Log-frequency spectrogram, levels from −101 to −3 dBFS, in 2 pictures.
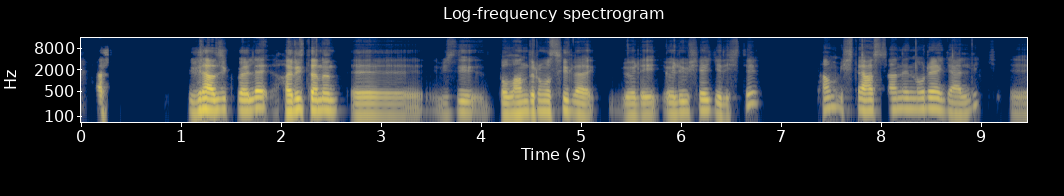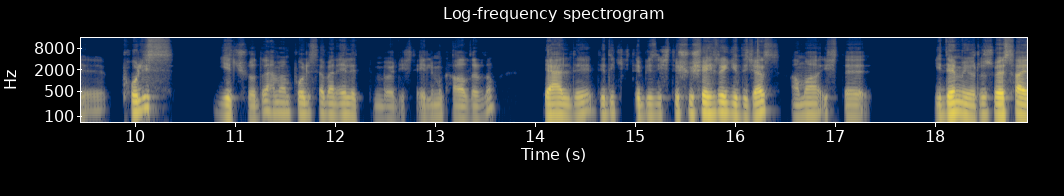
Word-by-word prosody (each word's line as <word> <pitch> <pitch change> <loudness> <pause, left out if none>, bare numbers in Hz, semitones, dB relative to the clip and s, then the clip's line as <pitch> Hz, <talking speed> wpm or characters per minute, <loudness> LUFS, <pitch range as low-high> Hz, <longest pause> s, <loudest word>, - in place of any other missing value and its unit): Has - - -2 0.8
Birazcık 150 +2 +6
böyle 150 +4 +5
haritanın, 145 +1 +4
eee, 110 - -4
bizi 120 - -8 0.2
dolandırmasıyla, 130 0 0 0.2
böyle 115 0 -6 0.2
öyle 120 +2 -3
bir - - -5
şey 145 +2 -2
gelişti. 120 - -7 0.6
Tam 165 +2 -6
işte 155 0 -4
hastanenin 155 +2 -1
oraya 160 0 +1
geldik. 130 - -7 0.3
Eee, 75 -12 -15 0.2
polis 170 +6 -1 0.4
geçiyordu. 100 +8 -5
Hemen 120 -1 -8
polise 115 -1 -5
ben 115 -1 -4
el 115 0 -4
ettim, 95 -2 -13
böyle 95 -1 -14
işte, - - -24
elimi 100 0 -12
kaldırdım. 95 -1 -9 0.5
Geldi, 115 +3 +1
dedik; 115 +1 -8
işte, 105 - -8
biz 110 0 -6
işte 110 0 -7
şu 115 +1 -5
şehre 120 +1 +5
gideceğiz 120 +4 0
ama 110 +2 -5
işte 105 -2 -10 0.7
gidemiyoruz 110 0 +4
vs. 110 0 +8
115 Hz, 130 wpm, -25 LUFS, 110-140 Hz, 0.8 s, vs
